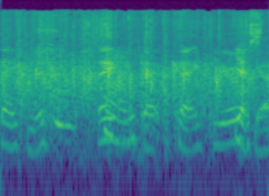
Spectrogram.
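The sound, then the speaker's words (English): Applause added in editing: a steady patter of many clapping hands that continues under a voice speaking on top of it. “I will just add some applause.”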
